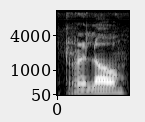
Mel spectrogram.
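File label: "rrelo", watch, San Lucas Quiaviní Zapotec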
